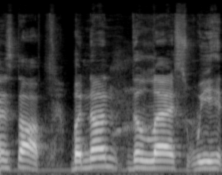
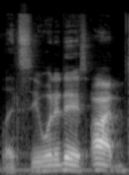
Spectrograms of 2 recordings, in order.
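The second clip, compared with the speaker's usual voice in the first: normal talking voice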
